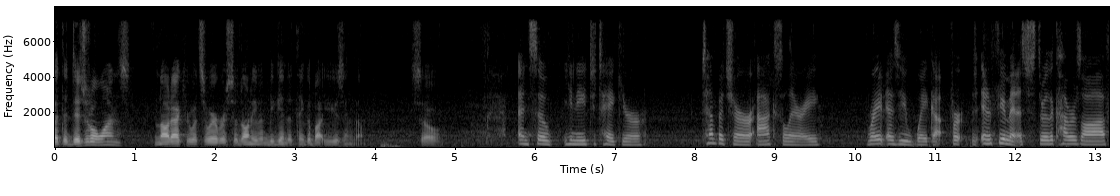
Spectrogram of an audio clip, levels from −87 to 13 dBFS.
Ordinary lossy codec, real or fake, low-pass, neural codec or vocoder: MP3, 64 kbps; real; 7.2 kHz; none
